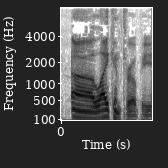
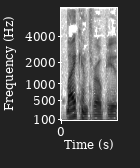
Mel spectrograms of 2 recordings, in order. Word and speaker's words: lycanthropy: It's actually lycanthropy. – Lycanthropy is what I was going after. – It's pronounced lycanthropy. – It's lycanthropy. When in doubt, here's the rule you should follow. When in doubt, put the accent on the semi-penultimate syllable. Lycanthropy.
